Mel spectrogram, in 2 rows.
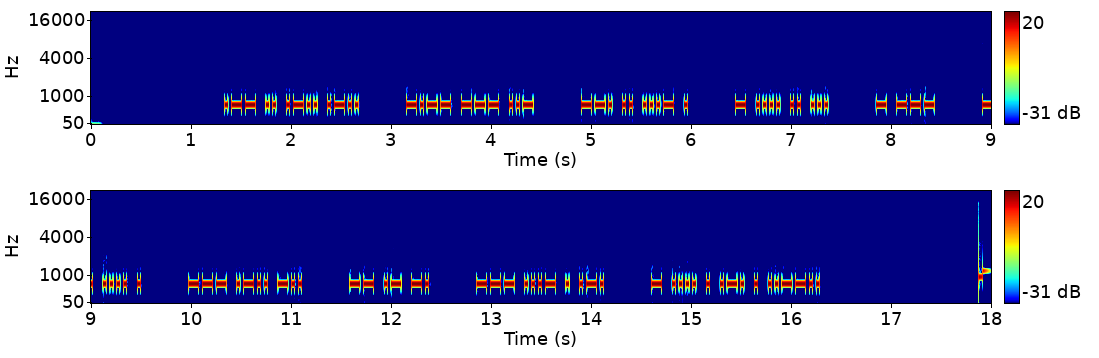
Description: Morse code, heard as a keyed tone, about 36 wpm, 700 Hz. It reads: WILL YOU GIVE THIS TO THE OLD MAN OVER THERE?
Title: 2x Word-Spacing - Sentences from Top 200 Words - 35wpm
